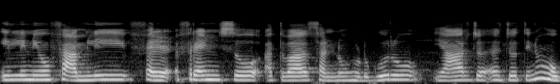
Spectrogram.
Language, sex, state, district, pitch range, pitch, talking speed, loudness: Kannada, female, Karnataka, Bijapur, 195-215 Hz, 205 Hz, 140 wpm, -16 LUFS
